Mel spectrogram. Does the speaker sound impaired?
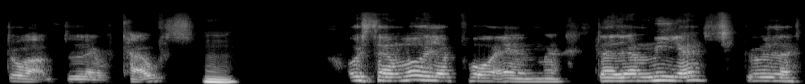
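Yes: cerebral palsy; visible disability.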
